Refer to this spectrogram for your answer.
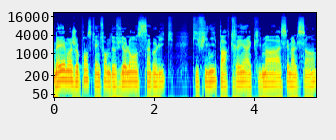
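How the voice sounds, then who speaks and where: A man's medium-pitched voice at a moderate pace, ordinary pitch variation, dry, close sound with no echo, and a quiet background. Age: 60s. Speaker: regional politician. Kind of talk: radio interview. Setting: radio studio. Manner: hesitant, many filler sounds.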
